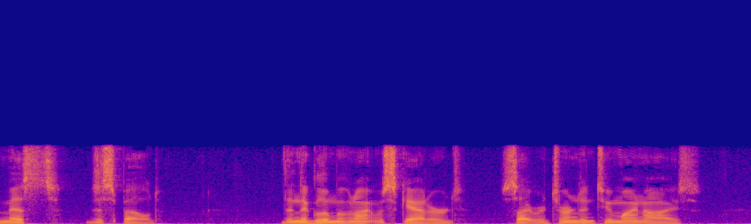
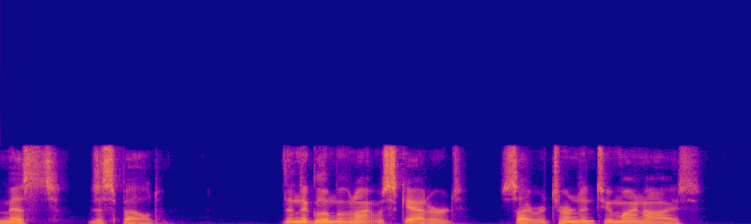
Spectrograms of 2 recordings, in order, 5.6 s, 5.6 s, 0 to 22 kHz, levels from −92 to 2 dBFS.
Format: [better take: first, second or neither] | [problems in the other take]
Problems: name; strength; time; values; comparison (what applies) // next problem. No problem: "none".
first | noise reduction (neural mask model DeepFilterNet 3)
